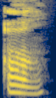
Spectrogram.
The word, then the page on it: all: American English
